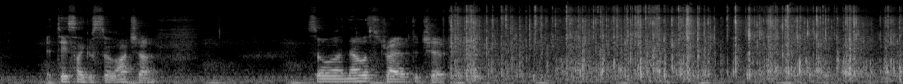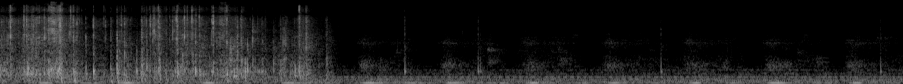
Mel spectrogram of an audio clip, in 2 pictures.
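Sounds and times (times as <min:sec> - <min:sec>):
tortilla chip crunching: 0:04.4 - 0:12.4.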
